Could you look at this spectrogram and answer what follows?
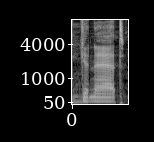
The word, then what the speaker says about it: gnat: Nat. Silent G. – That's really crazy. – Gnat.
